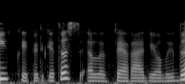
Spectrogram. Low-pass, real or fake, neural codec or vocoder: 7.2 kHz; fake; codec, 16 kHz, 8 kbps, FunCodec, trained on LibriTTS, 25 frames a second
